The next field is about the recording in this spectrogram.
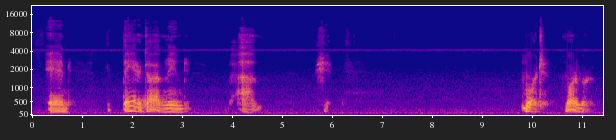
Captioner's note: pauses 6 seconds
